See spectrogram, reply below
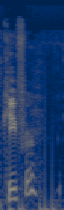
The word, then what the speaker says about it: Kiefer: He keeps saying it wrong. – Oh, Kiefer. Isn't it Kiefer? – Yes, but you said Kiefer again. – Oh, like Ether.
